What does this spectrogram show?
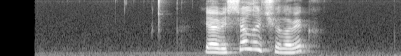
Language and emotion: Russian, positive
